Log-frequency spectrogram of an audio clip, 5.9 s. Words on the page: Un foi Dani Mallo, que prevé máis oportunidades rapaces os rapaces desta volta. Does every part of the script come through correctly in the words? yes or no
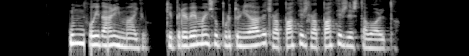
yes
